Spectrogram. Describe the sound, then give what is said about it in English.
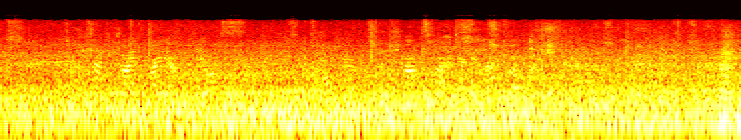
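A light rail train rumbles past in a steady, dense low roar that holds an even loudness throughout, with faint wavering squeals and indistinct voices mixed into the noise. “This is a light rail system.”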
